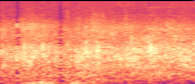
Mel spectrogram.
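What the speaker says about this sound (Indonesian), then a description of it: "Jadi mohon tepuk tangan yang meriah buat support system." An audience at a specialist doctors' inauguration ceremony applauds in a dense, even wash of clapping that sounds fairly distant and soft.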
